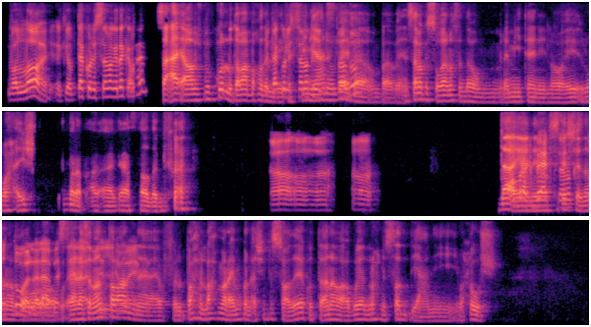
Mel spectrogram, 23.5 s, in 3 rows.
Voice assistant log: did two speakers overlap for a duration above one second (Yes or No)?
Yes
